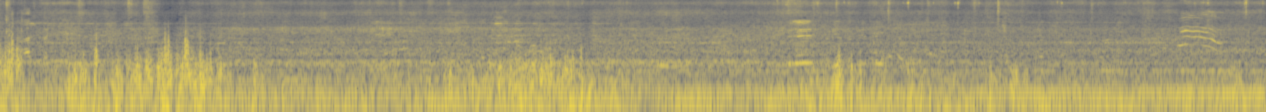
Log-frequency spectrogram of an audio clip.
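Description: Steady low drone of a ferry's engines on the open deck, with wind on the microphone.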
